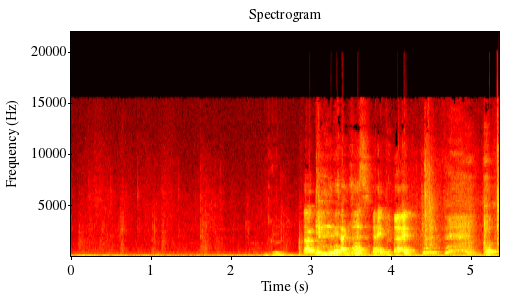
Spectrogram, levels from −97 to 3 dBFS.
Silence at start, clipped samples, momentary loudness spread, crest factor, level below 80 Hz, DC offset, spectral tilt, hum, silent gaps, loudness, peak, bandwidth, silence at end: 0 s; under 0.1%; 23 LU; 16 dB; -30 dBFS; 0.5%; -4 dB/octave; none; none; -16 LUFS; -2 dBFS; 16 kHz; 0 s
